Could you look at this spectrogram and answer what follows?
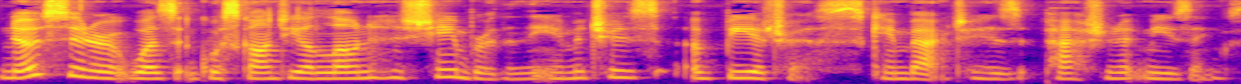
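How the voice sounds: Delivered in a natural reading voice, the lines keep a fairly even intonation.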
